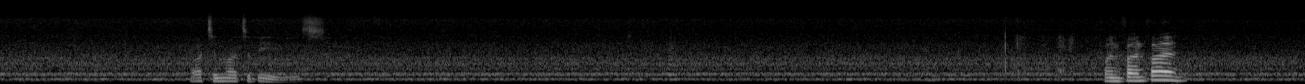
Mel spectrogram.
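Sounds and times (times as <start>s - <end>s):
swarm of bees buzzing: 0.0s - 13.0s.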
